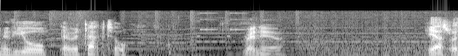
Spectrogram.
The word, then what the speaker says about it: Renier: It's not spelled like banana. Renner. he's just addicted to R's. Yeah, but they're both together. They're double R's. So that means like they sound... It's not Renner. It's just Renier.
